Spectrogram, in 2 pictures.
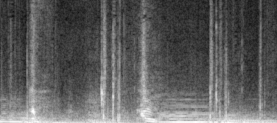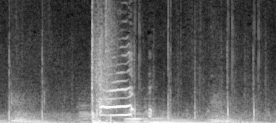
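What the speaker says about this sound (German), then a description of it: "Das Huhn wollte ich nicht treten." Cartoonish chicken clucks and squawks mixed with thumps and game sound effects in LEGO Pirates of the Caribbean: The Video Game, several bursts over a busy background.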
